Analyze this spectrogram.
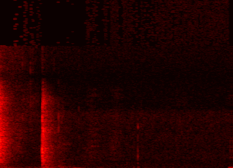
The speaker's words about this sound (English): That was loud. In case you're wondering what that was, that's Elvis trying to break down the door to get back in the studio. The raging beast outside the door.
